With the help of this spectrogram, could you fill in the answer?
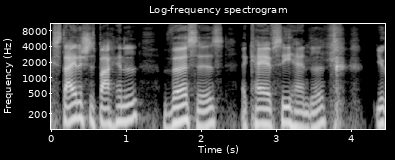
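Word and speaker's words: steirisches Backhendl: Sag mal dreimal steirisches Bachhändl. – Steirisches Bachhändl, steirisches Bachhändl, steirisches Bachhändl. What? I say it like a local, no? – Yeah.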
